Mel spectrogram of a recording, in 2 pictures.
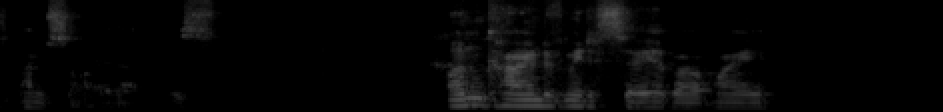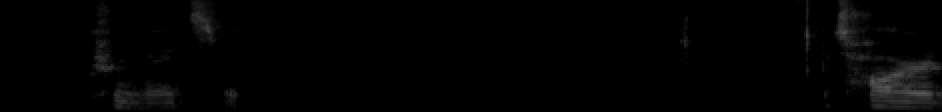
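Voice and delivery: anger draining away, subsiding. Voicing a character in a tabletop game as his anger goes away. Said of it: "anger kind of like goes away".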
